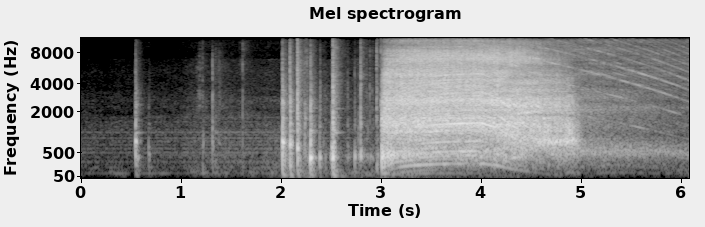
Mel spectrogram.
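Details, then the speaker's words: Donated blender, motor base good, retested after jug probably wasn't done up tight enough (owner thinks bearings wear in these): a few clicks as jug seats, then two seconds of smooth even whirring with no grinding or rattle; normal running. "So, I guess the bearings wear out in these things. We'll turn that back on. Try that again. That one certainly sounds better."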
